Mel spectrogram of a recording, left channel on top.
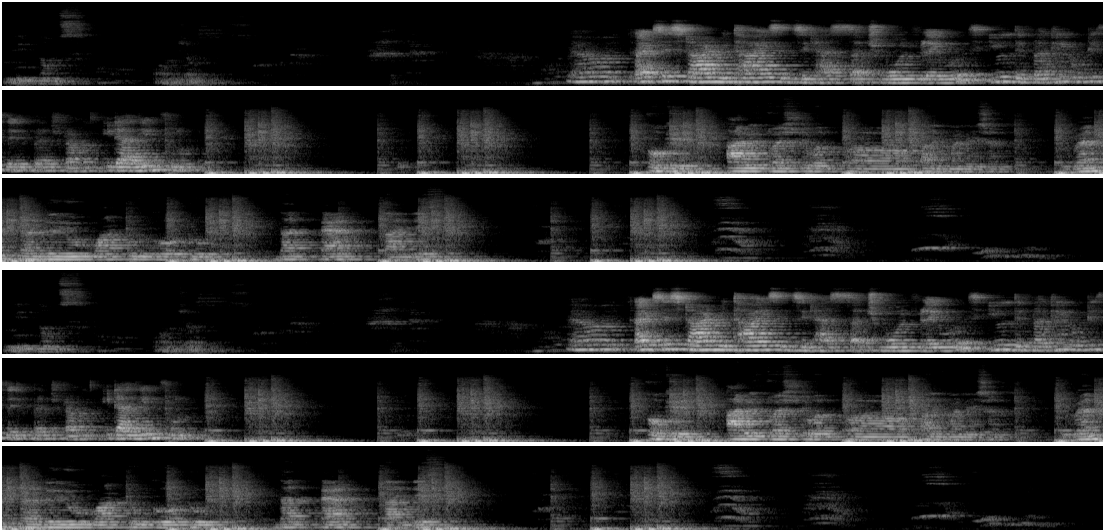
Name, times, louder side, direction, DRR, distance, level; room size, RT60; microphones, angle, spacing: voice 1, 0.0-0.8 1.5-1.9 17.5-17.9 18.2-21.0 21.6-24.1 24.8-25.5 25.8-26.4 29.2-29.5 30.1-30.4 31.2-31.4 31.8-31.9, right 1 dB, 20° right, -10 dB, 1.3 m, -28 dB
voice 2, 5.6-12.9, right 1 dB, 55° right, -9 dB, 1.1 m, -26 dB
sound 1, 12.6-12.7 13.0-13.2 13.4-13.9 14.8-14.9 15.2-15.3 15.6-16.1 16.9-17.0 17.3-17.4 17.7-18.2 19.0-19.1 19.4-19.5 19.8-20.3 21.1-21.2 21.5-21.7 21.9-22.4 23.3-23.4 23.6-23.8 24.1-24.5 25.4-25.5 25.8-25.9 26.2-26.7 27.5-27.6 27.9-28.0 28.3-28.8, equal, ahead, 0.4 m, -26 dB
5.0 x 2.2 x 2.6 m, 0.90 s
head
